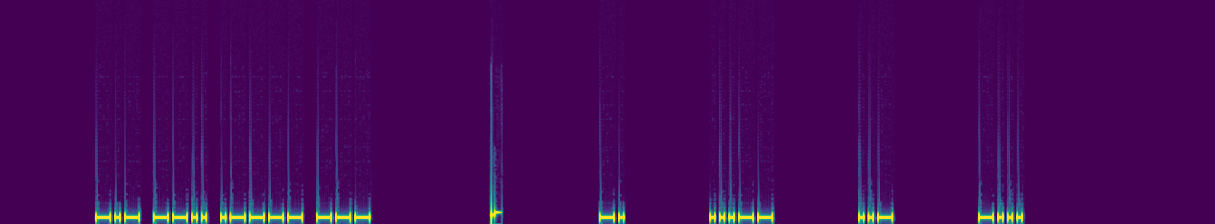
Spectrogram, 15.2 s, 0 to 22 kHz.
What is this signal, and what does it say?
Morse code, heard as a keyed tone, about 20 wpm, spaced as for 10 wpm, 700 Hz. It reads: KZ1O N3UB
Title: USA Call Signs - 4 Characters - 6x Character Spacing - 20wpm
